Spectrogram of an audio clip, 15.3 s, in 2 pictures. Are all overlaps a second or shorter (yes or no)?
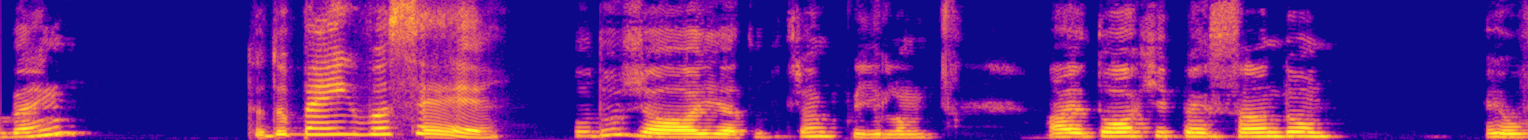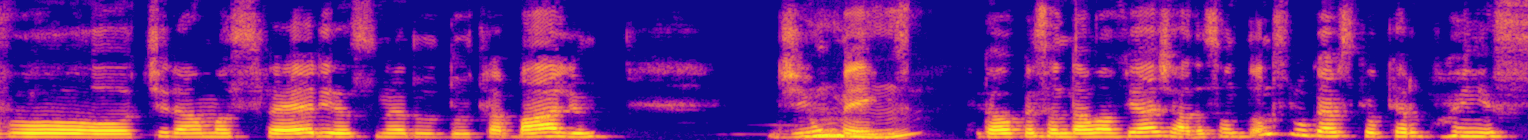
yes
